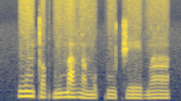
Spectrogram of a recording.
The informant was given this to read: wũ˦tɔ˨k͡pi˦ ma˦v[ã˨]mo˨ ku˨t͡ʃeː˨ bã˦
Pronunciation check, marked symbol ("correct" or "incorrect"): correct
